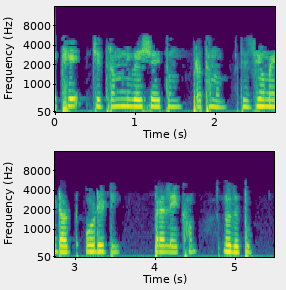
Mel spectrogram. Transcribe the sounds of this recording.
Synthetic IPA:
kʰeːt͡ʃit̪ɾɐmniʋeːʃɐjɐt̪umpɾɐt̪ʰɐmɐmɾizjuːmeːɖɐwʈoːɖiʈi | pɾɐleːkʰɐm | nud̪ɐt̪u

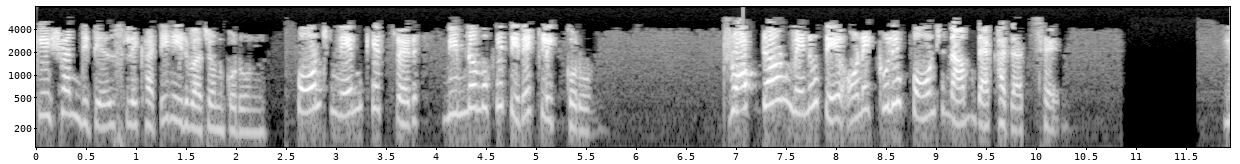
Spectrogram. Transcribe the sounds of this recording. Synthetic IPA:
keʃanɖiʈelslekʰaʈiniɾbat͡ɕonkoɾun | foɳʈnemkʰet̪ːɾeɾ | nimnomukʰet̪iɾeklikːoɾun | ɖɾɔp̚ɖawnmenut̪eʔɔnek̚ɡulifoɳʈnamd̪ɛkʰad͡ʑatːɕʰe | l

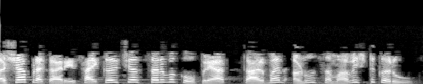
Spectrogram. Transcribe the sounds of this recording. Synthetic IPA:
əɕapɾəkaɾesajkəlt͡ɕjasəɾʋəkopɾjat̪̚kaɾbənəɽ̃ũsəmaʋiʂʈəkəɾuː

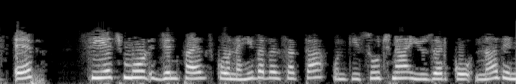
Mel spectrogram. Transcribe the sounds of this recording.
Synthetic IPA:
seːf | siːeːt͡ʃmoːɖd͡ʒɪnpaːɪlzkonɐɦĩbɐd̪əlsɐk̚t̪aʊnkisuːt͡ʃnajuːzəɾkonɐd̪eːn

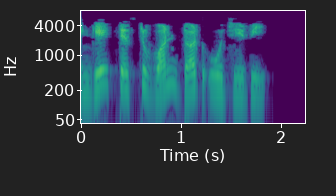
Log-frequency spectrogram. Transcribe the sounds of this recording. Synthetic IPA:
ŋɡeʈeːsʈʋɐnɖɔːʈoːd͡ʒeːʋiː

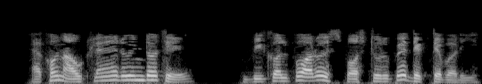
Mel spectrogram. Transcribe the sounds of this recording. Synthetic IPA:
ɛ̰kʰonawʈlajneɾwiɳɖot̪e | bikɔlpoaɾoespɔsʈoɾuped̪ek̚ʰt̪epaɾi

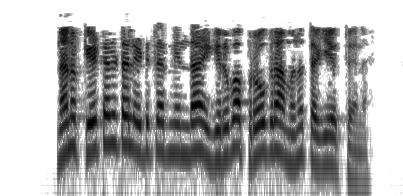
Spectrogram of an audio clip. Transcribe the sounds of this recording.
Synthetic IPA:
naːnukeːʈɐɾʈɐleɽit̪ɐɾnind̪ɐiɡiɾuʋɐpɾoːɡɾaːmɐnut̪eɡɛjut̪ːe̞̰ːnḛ

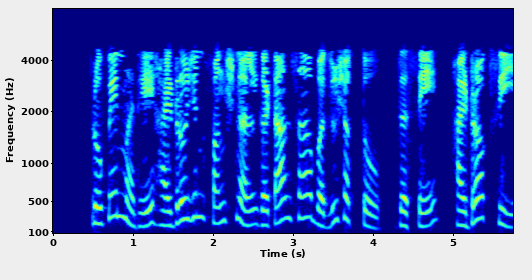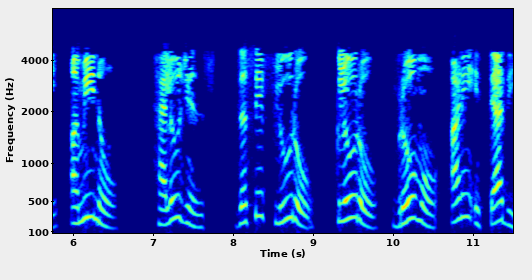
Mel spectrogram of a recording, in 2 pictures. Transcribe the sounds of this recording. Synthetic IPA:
pɾopenməd̪ʱːjeɦajɖɾod͡ʑənfə̃ŋkʂənəlɡʱəʈãnsəbəd̪luːɕək̚t̪o | d͡zəse | hajɖɾɔksiəmino | hælod͡ʑəns | d͡zəsefluɾo | kloɾo | bɾomoaɽ̃iʔit̪jad̪iː

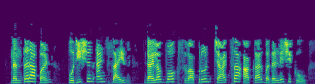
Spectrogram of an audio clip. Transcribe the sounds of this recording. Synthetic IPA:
nənt̪əɾapəɳ | pod͡ʑiɕənɛ̃ɳɖsaid͡z | ɖajlɔɡ̚bɔksʋapɾuːnt͡ɕad͡ʑt͡saʔakaɾbəd̪əɭɳeɕikuː

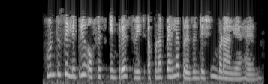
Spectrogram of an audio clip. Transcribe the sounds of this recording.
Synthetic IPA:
hʊɳt̪ʊsĩːlɪbɾiɔːfʰɪsɪ̃mpɾɛsʋɪt͡ʃəpɳaːpɛɦlaːpɾɛːzɛ̃ɳʈeːʃənbəɽ̃aːlɪjaːɦɛː

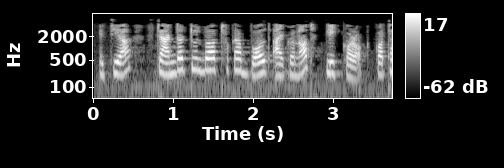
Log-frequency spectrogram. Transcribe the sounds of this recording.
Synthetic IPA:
etija | standad̚tulbɔɹɔtʰːɔkabɔltʰa̰jkɔnɔtklikːɔɹɔ̰kːɔtʰ

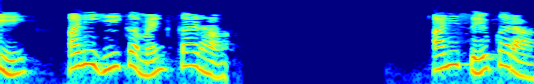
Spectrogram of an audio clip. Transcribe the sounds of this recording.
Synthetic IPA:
i | aɽ̃iɦiːkəmeɳʈkaɽ̤a | aɽ̃iseʋkəɾa

